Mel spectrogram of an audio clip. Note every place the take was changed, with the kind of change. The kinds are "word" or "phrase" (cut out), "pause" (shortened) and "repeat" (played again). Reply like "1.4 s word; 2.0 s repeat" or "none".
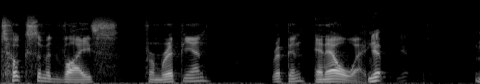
3.1 s pause

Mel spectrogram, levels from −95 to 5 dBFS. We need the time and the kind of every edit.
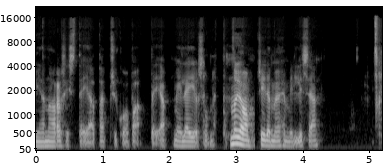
2.0 s word; 2.5 s word; 3.2 s word

